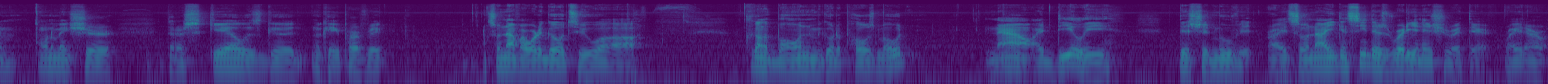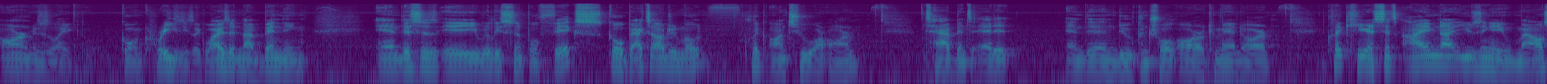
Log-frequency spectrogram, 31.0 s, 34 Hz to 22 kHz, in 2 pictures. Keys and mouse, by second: 0.5 click, 1.4 click, 3.4 click, 4.6 click, 5.2 click, 6.3 n, 7.7-10.0 drag, 10.0 g, 13.3 click, 14.1 r, 16.2 g, 20.3-22.7 drag, 24.7 Tab, 27.7 r.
